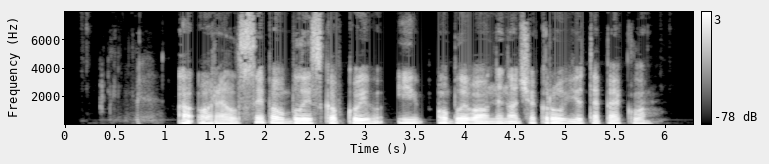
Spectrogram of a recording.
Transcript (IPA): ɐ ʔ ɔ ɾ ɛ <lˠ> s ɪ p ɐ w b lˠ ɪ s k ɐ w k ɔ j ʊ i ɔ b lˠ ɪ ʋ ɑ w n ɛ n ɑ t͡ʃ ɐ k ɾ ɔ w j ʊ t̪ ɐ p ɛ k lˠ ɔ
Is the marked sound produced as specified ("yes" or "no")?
yes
